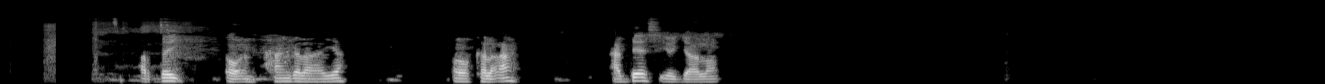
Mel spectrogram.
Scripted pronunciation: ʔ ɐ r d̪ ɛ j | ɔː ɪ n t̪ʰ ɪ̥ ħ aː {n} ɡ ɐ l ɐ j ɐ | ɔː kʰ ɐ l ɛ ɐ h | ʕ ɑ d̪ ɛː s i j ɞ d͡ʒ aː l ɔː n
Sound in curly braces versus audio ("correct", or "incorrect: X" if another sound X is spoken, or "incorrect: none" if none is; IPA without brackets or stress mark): incorrect: ŋ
